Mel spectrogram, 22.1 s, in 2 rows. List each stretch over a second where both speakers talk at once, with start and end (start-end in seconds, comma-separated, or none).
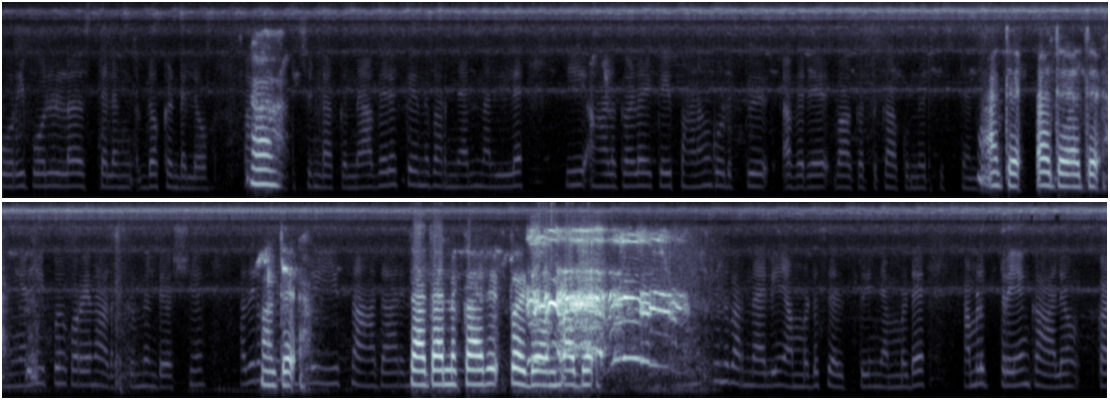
15.2-16.8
